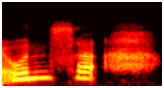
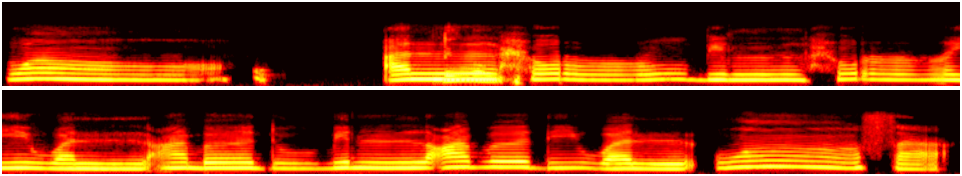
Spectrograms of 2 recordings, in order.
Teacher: Nah, enggak boleh unsa. Kalau nun sukun bertemu sa dia ikfa ya. Jadi eh bunyi nunnya enggak jelas, tidak un tapi wurru bil hurri wal abdu bil abdi wal unsa.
